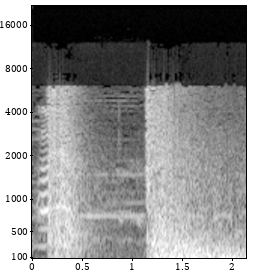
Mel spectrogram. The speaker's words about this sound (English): Now they're firing big guns into that building. That's going to scare the people who are on top of the building.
